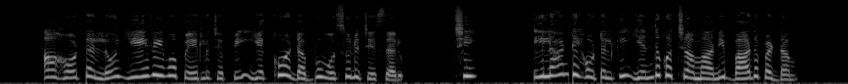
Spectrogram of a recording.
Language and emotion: Telugu, sad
